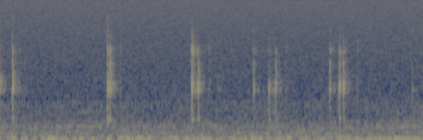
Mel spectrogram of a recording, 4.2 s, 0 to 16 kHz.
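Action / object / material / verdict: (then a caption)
tap / small wooden chest-shaped box / wood / none. Long red-painted nails tap and scratch the wooden sides and lid of a small, closed, seemingly hollow, chest-shaped wooden box with a metal clasp and corner fittings, held in both hands. About nine short, dry clicks land at an uneven pace, bright and tight around 1.4 kHz with almost no ring, over a faint low hum.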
